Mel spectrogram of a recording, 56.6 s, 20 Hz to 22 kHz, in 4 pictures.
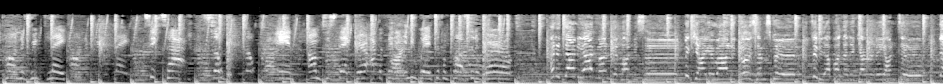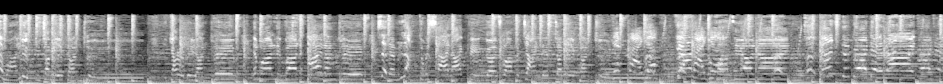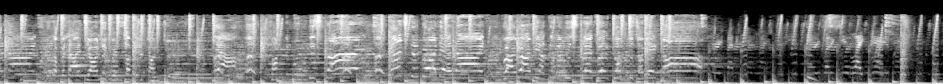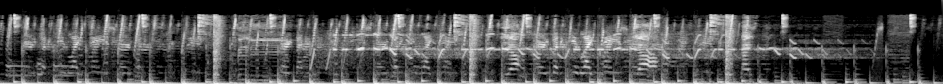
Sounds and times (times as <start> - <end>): Reggae: 0.0 - 56.5.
